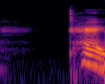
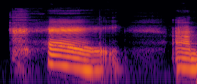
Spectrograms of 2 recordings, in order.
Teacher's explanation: I heard your tongue hit your alveolar ridge in the front of your mouth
